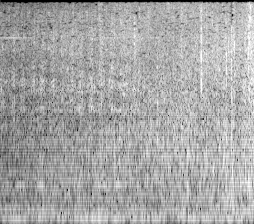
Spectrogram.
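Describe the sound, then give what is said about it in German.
A car's engine rumbles as the car pulls up and stops, giving a low, continuous drone that stays fairly even throughout. “Ein Auto hält.”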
